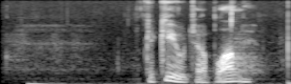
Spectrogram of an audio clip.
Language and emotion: Russian, neutral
